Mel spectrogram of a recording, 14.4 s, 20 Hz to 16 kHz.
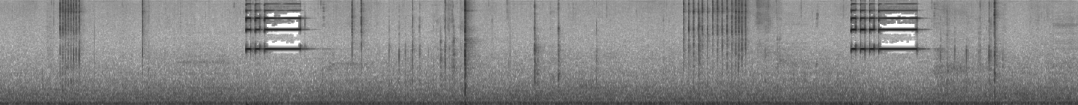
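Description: Digital torque wrench beeping as a driveshaft flange bolt reaches its set torque of 22 ft-lb: a few quick high beeps running into a held tone, twice, about three seconds in and again about eleven seconds in. Light ratchet clicks come between them as the wrench is worked.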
